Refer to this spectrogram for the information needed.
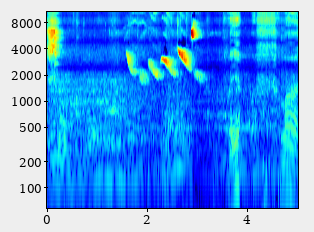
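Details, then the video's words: Young caged Green-winged saltator singing a quick run of descending whistled notes, then a sharp high note, over a steady buzzing hum with brief speech and other background sounds. "trinca ferro mansarrão 30 dias já está matando tudo"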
